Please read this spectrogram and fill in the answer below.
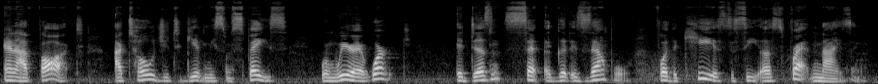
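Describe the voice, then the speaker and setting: Woman reading as a lively, confident young teacher. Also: lowish voice, moderate pace, slightly rough. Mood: firm. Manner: lively, playful, assertive. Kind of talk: dramatized audiobook dialogue.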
